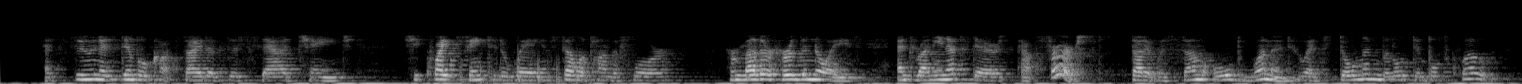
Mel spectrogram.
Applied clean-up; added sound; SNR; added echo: neural separator model SepFormer DNS4.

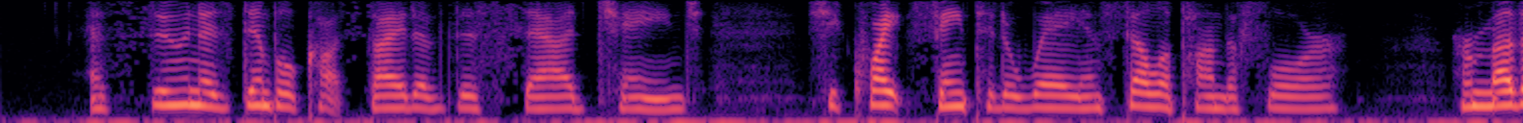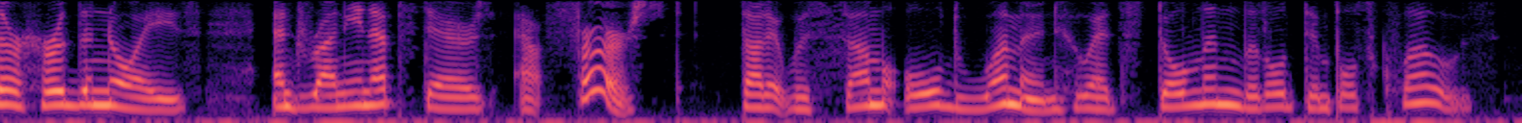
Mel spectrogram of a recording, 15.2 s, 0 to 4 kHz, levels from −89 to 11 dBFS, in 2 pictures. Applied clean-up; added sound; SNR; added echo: none; none; none; none.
